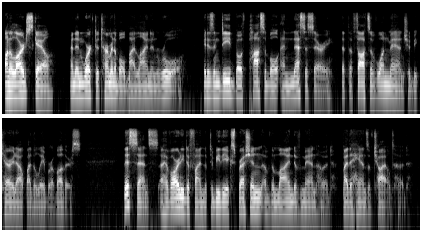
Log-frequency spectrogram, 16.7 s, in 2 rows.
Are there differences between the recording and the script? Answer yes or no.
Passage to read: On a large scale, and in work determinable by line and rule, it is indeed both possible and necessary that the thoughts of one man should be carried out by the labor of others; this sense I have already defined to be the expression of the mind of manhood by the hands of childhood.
no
